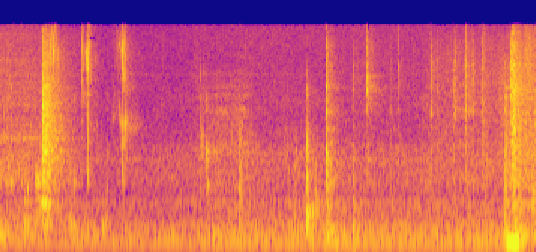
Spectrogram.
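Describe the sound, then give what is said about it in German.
Crunchy chewing and biting of food eaten with chopsticks and soy sauce, a series of sharp irregular clicks and crunches spread across a few seconds, with a louder bite near the end, no talking. “Ja, noch ein bisschen Sojasauce, ja, das ist geil mit Stäbchen.”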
